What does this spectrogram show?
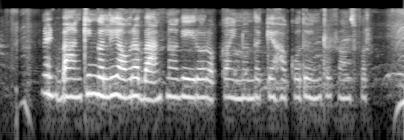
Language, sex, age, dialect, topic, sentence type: Kannada, female, 25-30, Central, banking, statement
